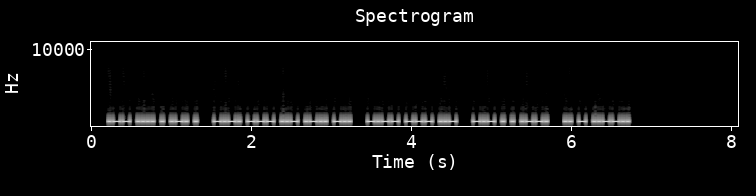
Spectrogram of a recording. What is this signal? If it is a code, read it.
Morse code, heard as a keyed tone, about 40 wpm, 700 Hz. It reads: WHERE COULD YOU KEEP IT?
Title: Sentences from Top 300 Words 40wpm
